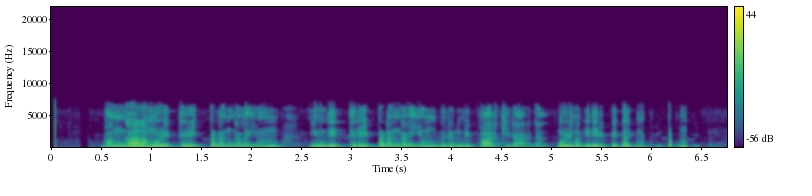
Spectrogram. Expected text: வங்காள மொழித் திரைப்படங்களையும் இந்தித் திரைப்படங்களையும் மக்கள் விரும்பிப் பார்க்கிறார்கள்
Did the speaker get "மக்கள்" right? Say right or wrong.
wrong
